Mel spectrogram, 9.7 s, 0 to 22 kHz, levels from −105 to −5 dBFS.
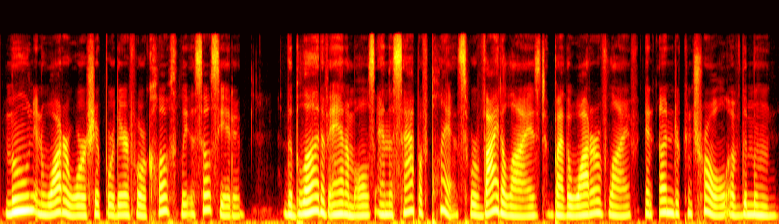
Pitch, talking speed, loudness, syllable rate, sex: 185 Hz, 185 wpm, -18 LUFS, 5.6 syllables/s, female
